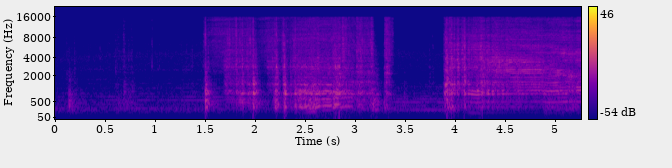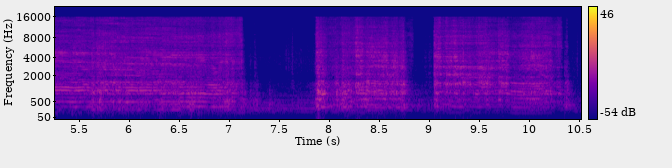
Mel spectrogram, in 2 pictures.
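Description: A power saw cuts a hole in the plastic rib of a Triton stormwater chamber in bursts of loud rasping and grinding, with short pauses between passes.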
